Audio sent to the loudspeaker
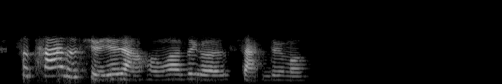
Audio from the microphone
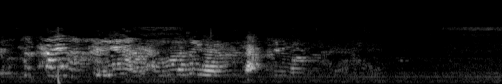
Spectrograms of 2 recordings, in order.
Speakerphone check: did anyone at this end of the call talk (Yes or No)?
No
